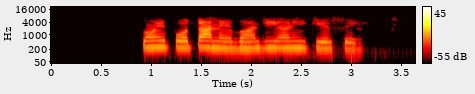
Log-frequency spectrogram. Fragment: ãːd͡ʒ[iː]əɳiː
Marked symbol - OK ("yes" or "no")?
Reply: yes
